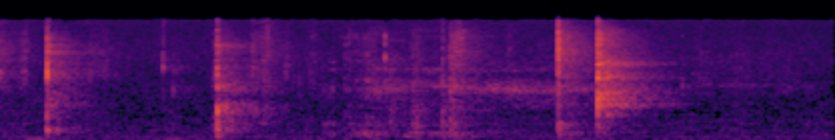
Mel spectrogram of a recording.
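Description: Snap-on lid of a small plastic tub being pried open by hand: a few sharp plastic clicks and snaps, the last two close together near the end.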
